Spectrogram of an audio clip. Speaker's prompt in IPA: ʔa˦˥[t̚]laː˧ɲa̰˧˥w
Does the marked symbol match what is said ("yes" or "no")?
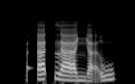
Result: yes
